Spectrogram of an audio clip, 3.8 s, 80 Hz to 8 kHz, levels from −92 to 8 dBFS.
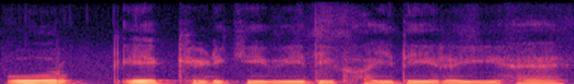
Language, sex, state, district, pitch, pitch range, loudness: Hindi, male, Uttar Pradesh, Saharanpur, 115 Hz, 115-145 Hz, -16 LUFS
